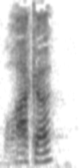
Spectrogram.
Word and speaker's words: Oaxaca: O-A-X-C-A-O. – Waka.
